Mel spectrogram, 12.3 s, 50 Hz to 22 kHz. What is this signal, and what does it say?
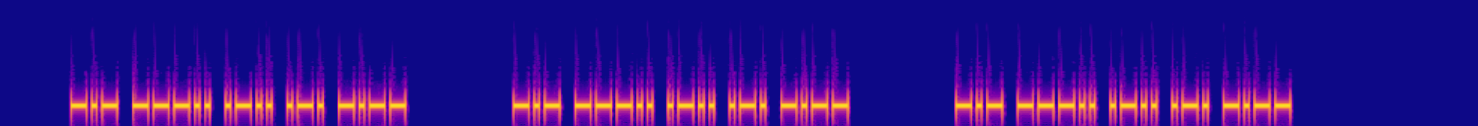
Morse code, heard as a keyed tone, about 27 wpm, 700 Hz. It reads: K8LRY K8LRY K8LRY
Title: USA Call Signs - 5 Characters - Repeated 3x - 28wpm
